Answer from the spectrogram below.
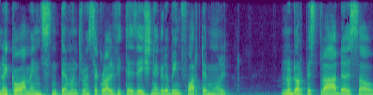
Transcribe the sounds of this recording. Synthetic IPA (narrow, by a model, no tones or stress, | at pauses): no̞jkəoame̞nʲsunt̪e̞mɨnt̪ɾunse̞ko̞lalvit̪e̞ze̞jʃine̞ɡɾəbimfoart̪e̞mṵlt̪̚ | nud̪oarpe̞st̪ɾad̪əsa̰w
